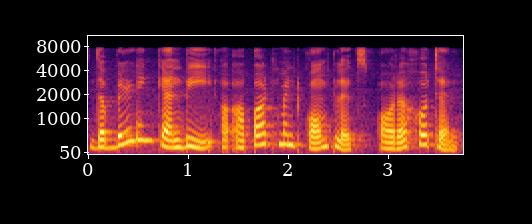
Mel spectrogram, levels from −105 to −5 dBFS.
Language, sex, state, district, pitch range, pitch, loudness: English, female, Karnataka, Bangalore, 190-270 Hz, 215 Hz, -16 LUFS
